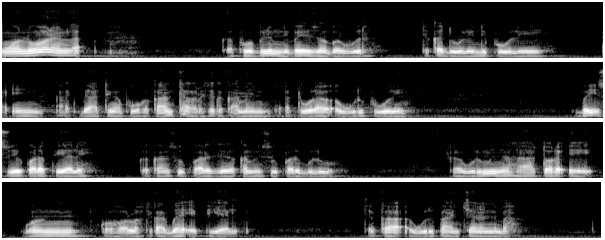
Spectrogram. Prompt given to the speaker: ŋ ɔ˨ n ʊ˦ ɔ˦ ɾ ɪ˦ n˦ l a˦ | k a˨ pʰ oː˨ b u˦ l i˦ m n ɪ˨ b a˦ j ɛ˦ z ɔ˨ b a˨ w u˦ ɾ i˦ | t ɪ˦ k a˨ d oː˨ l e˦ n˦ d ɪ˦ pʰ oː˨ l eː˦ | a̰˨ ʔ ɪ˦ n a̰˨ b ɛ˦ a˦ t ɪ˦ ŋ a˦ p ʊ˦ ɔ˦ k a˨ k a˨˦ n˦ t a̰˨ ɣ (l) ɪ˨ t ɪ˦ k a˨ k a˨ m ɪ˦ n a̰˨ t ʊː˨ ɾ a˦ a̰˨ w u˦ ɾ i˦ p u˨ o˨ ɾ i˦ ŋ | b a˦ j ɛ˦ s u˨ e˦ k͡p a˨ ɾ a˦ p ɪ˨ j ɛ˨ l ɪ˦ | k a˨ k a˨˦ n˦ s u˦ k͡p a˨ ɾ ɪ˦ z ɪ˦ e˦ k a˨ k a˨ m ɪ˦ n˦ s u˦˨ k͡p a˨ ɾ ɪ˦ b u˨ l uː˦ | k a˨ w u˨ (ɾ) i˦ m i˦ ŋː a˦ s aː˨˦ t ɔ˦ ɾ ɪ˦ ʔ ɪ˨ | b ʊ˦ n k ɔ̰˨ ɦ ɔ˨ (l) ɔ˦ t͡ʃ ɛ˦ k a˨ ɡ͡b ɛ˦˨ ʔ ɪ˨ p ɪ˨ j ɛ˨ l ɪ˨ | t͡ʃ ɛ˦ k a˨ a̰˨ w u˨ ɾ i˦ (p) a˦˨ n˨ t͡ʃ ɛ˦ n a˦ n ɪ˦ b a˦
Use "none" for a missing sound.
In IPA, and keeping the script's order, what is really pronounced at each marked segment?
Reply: ɾ, ɾ, l, p

